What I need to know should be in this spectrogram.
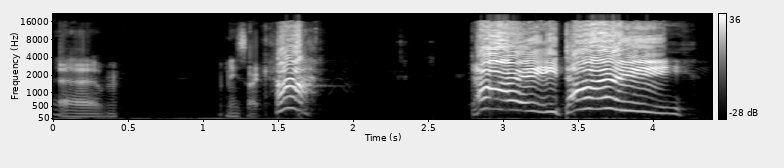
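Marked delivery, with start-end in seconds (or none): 1.5-4.2 witch-like voice, much higher, louder. Voicing an axe-wielding fighter slashing at an ogre: possessed witch voice. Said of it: "Sounds like a possessed witch".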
